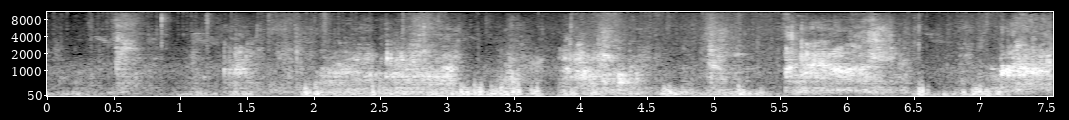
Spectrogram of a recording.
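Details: Staffordshire Bull Terriers playing in a garden, tearing apart a ball each was given for Christmas; rough, throaty growls and short bark-like bursts come in uneven waves, with scuffling noise between.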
